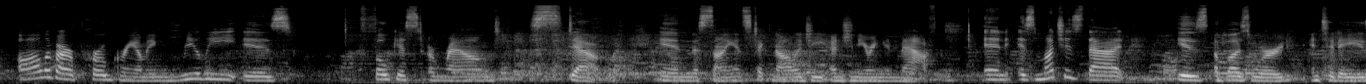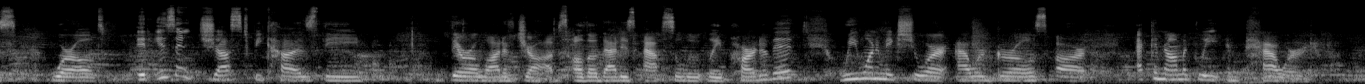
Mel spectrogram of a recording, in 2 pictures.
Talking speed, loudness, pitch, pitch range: 120 wpm, -25 LUFS, 195 Hz, 175-230 Hz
